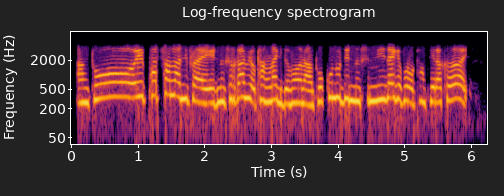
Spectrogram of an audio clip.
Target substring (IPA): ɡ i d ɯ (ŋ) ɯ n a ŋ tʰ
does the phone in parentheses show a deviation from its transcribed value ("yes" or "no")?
yes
